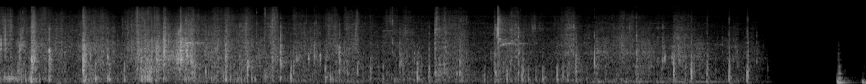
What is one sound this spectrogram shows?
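Footsteps walk on the ground outdoors.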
